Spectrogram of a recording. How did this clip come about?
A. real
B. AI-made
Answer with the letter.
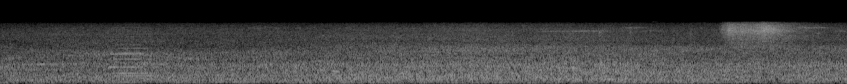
A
